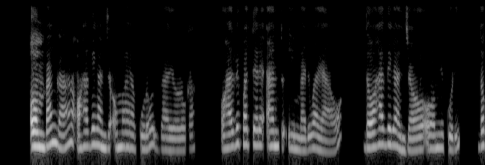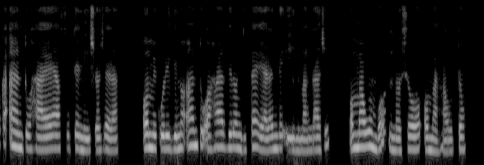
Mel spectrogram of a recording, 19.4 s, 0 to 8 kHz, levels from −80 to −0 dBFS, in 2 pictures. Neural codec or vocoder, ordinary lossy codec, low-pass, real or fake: codec, 16 kHz in and 24 kHz out, 2.2 kbps, FireRedTTS-2 codec; Opus, 64 kbps; 7.2 kHz; fake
